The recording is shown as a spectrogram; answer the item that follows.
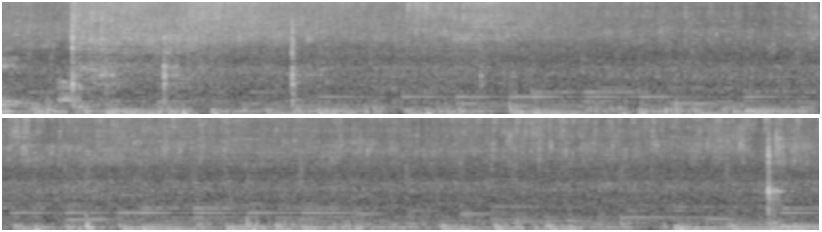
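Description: Fried pork chops sizzling in a pan of bubbling broth-and-flour gravy as they are laid back in, with a few light knocks in the first two seconds.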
